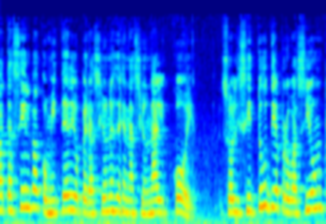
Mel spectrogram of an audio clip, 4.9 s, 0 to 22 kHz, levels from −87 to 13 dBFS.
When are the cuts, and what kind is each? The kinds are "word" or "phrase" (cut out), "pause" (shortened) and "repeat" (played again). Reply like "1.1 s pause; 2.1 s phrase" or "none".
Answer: 1.8 s word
